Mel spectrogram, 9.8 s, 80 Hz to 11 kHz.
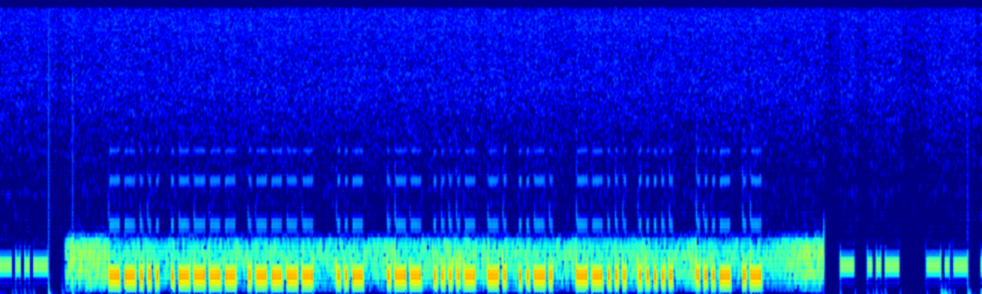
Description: Morse code, heard as a keyed tone, about 31 wpm, 280 Hz. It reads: 711 U W4NF 75 VA
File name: contests / CW-SS-k5tr- -1400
